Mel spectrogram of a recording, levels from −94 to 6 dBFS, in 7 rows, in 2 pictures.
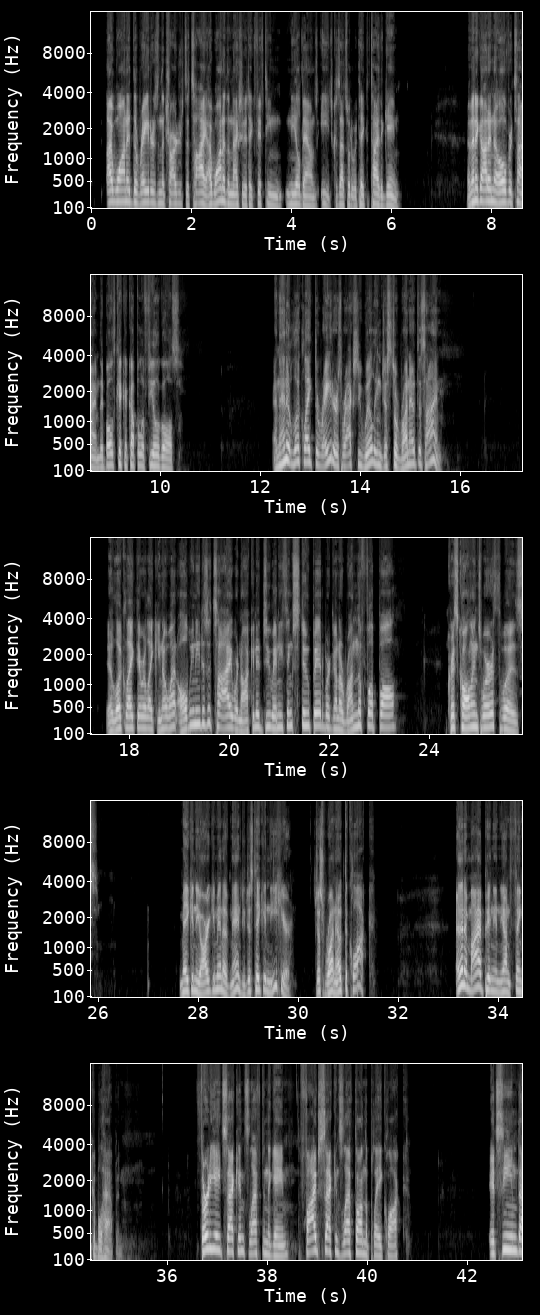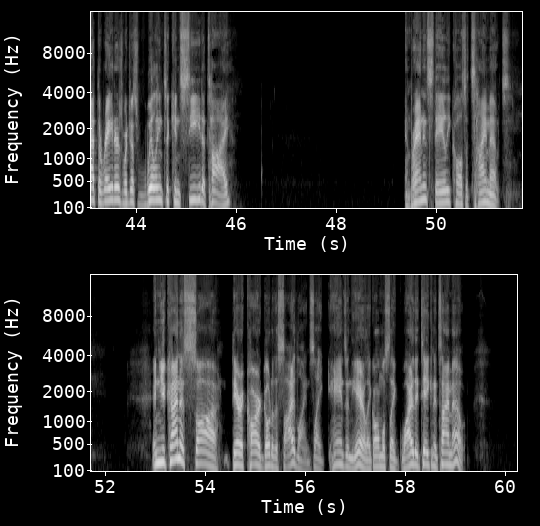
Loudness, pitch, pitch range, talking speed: -21 LUFS, 170 Hz, 150-190 Hz, 170 wpm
